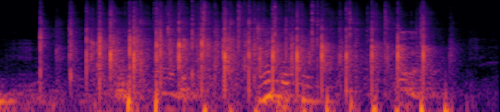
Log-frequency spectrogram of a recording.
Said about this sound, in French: Merci d'applaudir Moudou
